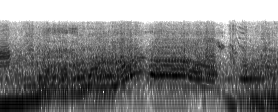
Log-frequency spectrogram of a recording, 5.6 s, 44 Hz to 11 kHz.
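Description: Chevy ZZ4 350 small-block V8 in a 1972 Nova, heard from inside the car, revving up and falling back twice, then dropping to a steady idle near the end.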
